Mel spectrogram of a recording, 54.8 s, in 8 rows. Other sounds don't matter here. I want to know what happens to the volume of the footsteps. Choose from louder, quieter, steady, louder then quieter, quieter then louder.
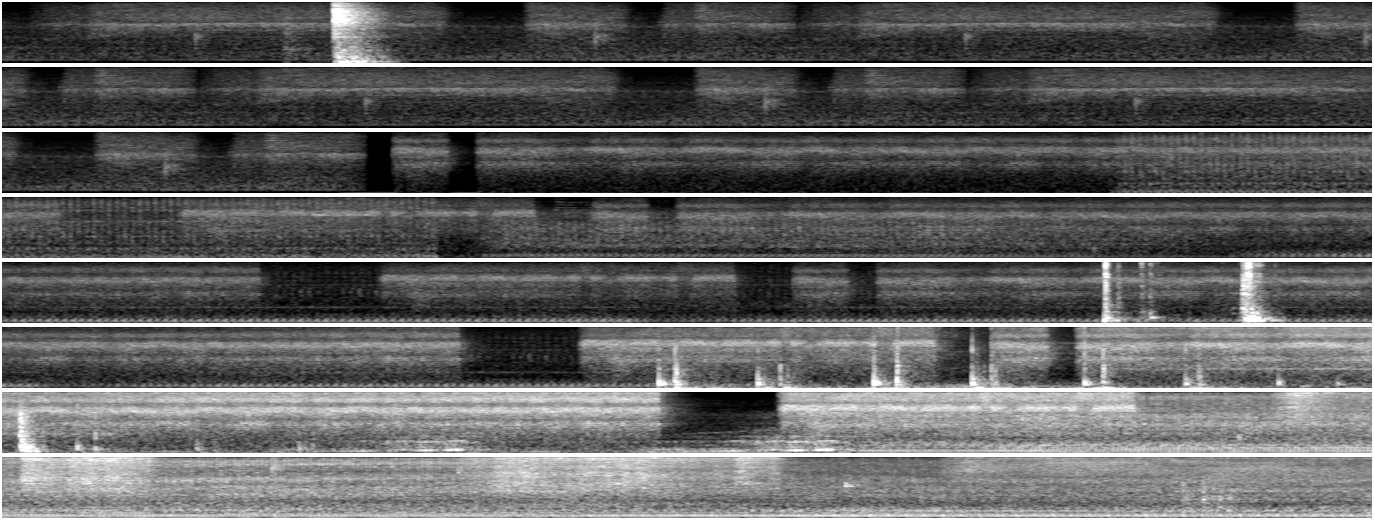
quieter.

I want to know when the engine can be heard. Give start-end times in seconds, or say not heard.
19.2-54.7.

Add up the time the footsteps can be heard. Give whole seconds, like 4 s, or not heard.
5 s.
